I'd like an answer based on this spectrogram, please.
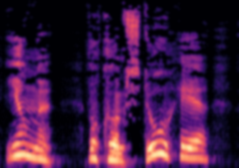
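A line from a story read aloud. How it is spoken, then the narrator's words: Astonished call. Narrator (German): rief sie erstaunt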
